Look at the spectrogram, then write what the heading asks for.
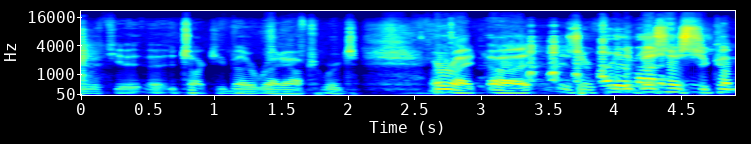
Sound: laughter

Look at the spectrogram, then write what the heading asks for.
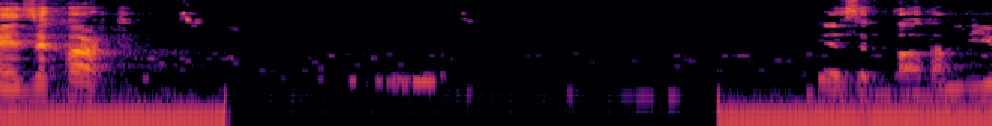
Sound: birds chirping

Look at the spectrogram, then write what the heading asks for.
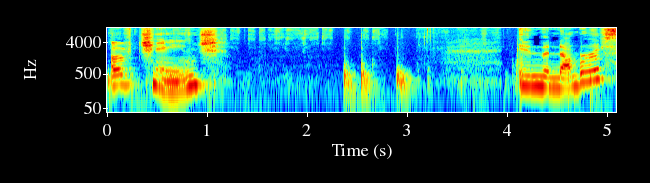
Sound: sound of marker writing

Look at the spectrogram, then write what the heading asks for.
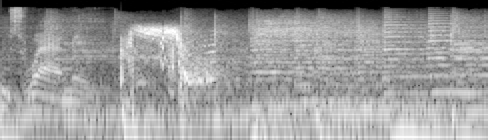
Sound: pop! Squeak!

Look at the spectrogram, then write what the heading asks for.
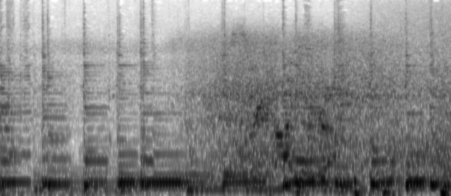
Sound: factory hum

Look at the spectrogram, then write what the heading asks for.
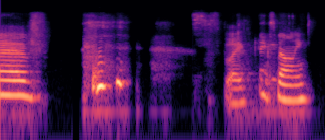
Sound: laughs

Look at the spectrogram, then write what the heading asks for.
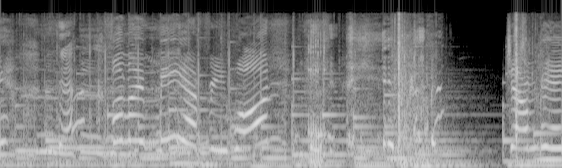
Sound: giggles; snorts; giggling

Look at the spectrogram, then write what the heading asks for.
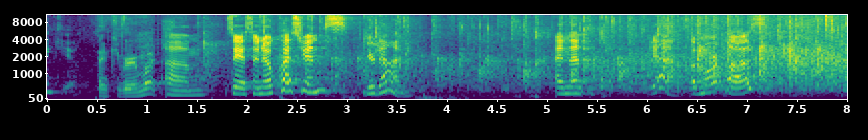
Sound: audience clapping

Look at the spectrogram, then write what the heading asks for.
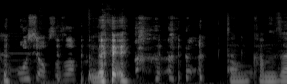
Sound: laughing because I know it's ridiculous

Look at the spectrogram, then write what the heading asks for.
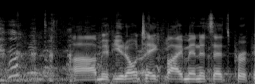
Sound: audience laughing

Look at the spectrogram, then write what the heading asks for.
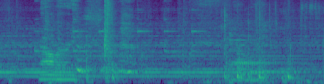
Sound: crying

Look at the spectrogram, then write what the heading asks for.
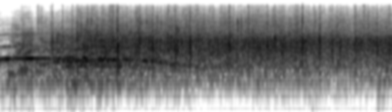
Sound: audience cheering

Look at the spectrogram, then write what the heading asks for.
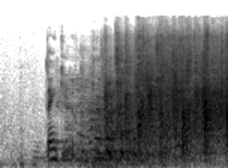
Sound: audience laughs; audience claps

